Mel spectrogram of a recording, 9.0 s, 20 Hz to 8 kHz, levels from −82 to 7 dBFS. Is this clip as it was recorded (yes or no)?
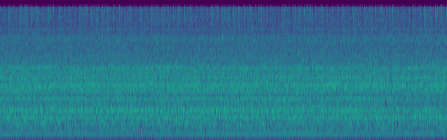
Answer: yes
